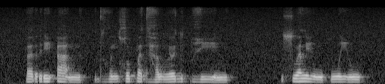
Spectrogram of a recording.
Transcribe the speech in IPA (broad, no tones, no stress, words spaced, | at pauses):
ɐriʔan | dʱonχʷɐpɐ dʱawlɵdop ɦin | sʷaliw | wiw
